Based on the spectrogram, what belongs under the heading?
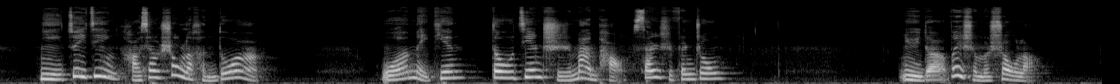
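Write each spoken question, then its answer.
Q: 女的为什么瘦了?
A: 每天坚持慢跑30分钟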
